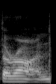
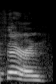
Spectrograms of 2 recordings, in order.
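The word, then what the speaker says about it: Theron: or Charlies Theon uh I might be saying her last name wrong I'm not sure but I I've always say said thoron so I'm going to keep saying it like that it's probably theen but it's Thon to me sorry sorry babe uh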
